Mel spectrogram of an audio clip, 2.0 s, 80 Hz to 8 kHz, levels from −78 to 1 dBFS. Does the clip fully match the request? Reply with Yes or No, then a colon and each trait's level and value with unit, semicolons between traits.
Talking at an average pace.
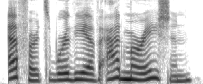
No: slow, 120 wpm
